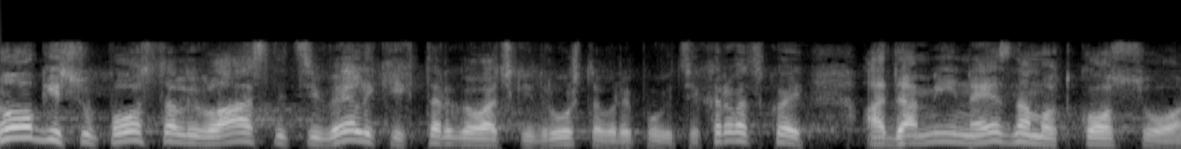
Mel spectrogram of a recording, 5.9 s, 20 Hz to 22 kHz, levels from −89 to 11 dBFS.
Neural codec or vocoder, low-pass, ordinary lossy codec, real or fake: none; none; none; real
